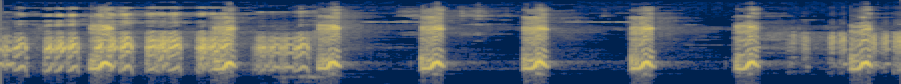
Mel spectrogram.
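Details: Rural trapping lure of a white-breasted waterhen: several rapid, rasping croaks run together, then about five separate nasal notes, each rising at the end, spaced about half a second apart.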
